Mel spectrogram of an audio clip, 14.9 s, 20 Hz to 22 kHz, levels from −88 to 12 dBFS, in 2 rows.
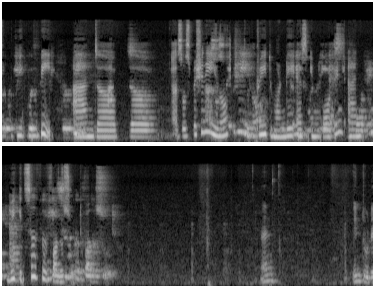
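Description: Speech with a clear echo leak: a copy of the talker comes back about 641 ms late, roughly as loud as the original from 0.0 to 3.17 s and a bit quieter from 4.05 to 9.84 s, then just faint traces at 10.59–10.65 and 11.85–11.98 s. Likely the far end's echo canceller isn't fully removing its loudspeaker pickup. Right at the end, 14.78–14.83 s, there's a brief speech suppressed in double talk moment, where the voice dips by around 5 dB for about 50 ms, likely the canceller ducking the talker while both sides overlap.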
